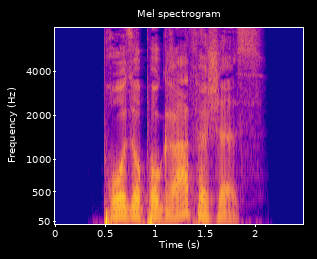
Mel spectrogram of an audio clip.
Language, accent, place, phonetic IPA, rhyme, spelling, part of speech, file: German, Germany, Berlin, [ˌpʁozopoˈɡʁaːfɪʃəs], -aːfɪʃəs, prosopografisches, adjective, De-prosopografisches.ogg
- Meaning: strong/mixed nominative/accusative neuter singular of prosopografisch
